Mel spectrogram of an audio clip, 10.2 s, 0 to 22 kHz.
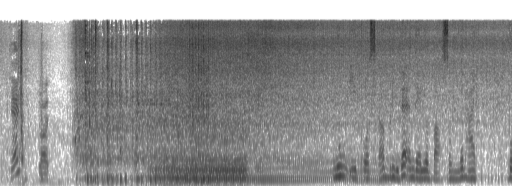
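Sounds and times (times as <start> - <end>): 
speech: 0.2 - 1.7, 6.7 - 10.2
petrol-engine water pump of a rescue boat crew running: 1.4 - 10.2.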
